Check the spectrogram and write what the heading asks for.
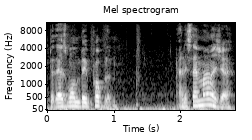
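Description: Fairly high and gravelly, with lively intonation and a slightly fast pace, this young man in his twenties delivers a blunt, rambling football take over soft background music. He vlogs solo from a small room at home using a wired earphone mic.

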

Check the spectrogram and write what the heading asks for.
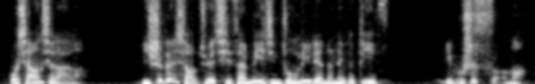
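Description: A man voicing a stern, quick-tempered old sect elder who scolds gruffly, in a fast manga recap narration. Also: fairly high pitch, big pitch swings, a little mellow, a little hiss or hum.

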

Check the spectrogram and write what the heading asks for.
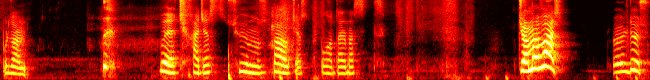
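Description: A woman with a high voice chats her way through a casual let's-play video. She pokes fun at herself and exclaims at what happens in the game.

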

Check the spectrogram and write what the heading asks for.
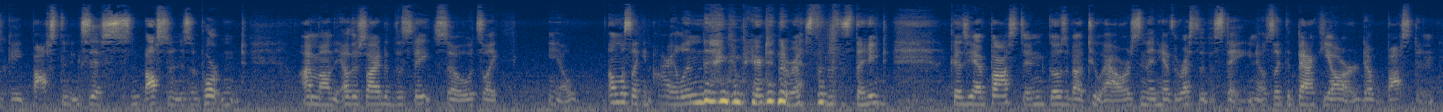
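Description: Talking fairly quickly in a steady, mid-range voice, a New England vlogger in her 30s rambles to her webcam with wry humor, frequent laughs and mild swearing. The rough recording carries a little hiss or hum, made in a small room with a red cloth backdrop.

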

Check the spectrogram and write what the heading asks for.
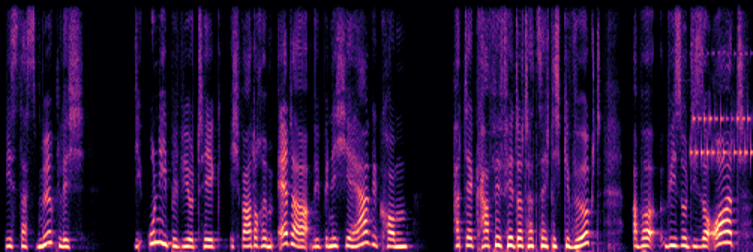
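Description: A woman reading a visual novel aloud in first person, soft, reflective and dramatic. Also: a little high. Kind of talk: expressive first-person game narration.

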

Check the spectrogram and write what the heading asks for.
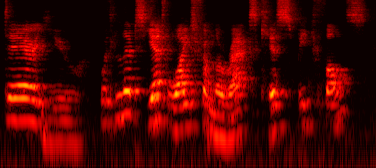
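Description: Guy playing a harsh commanding judge, lively swoopy delivery, echoey far off. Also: on the high side, slow pace. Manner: commanding and scornful. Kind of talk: stage acting in a live play.

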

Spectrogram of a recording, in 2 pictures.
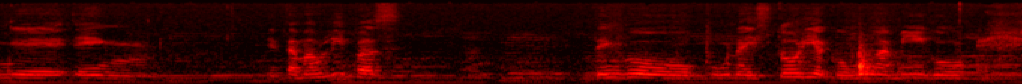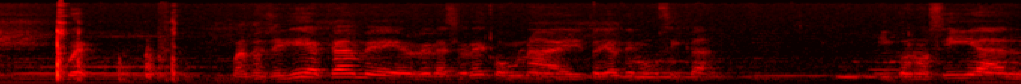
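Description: A man's voice: medium pitch, fairly even intonation, measured pace, long pauses. A man in his fifties from Ecuador, a café owner, explaining at length in casual chat, emphatic and repeating himself. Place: outdoor café patio. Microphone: far camera on a table. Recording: distant outdoor mic with music behind.

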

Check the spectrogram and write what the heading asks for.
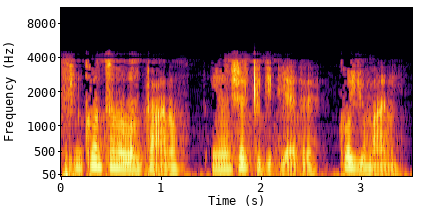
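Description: A man's voice: medium pitch, wildly swooping pitch, a little fast, slightly rough, pitched above the performer's own voice, full character voice. A man voicing an impulsive young female wolf who blurts out her words, in an audiobook with tinny, phone-like sound. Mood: pleading. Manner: blurting, pleading.

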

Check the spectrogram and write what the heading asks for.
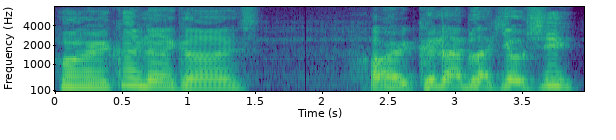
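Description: A man's voice: high-pitched, slow pace. Man doing a rowdy, bossy cartoon bird. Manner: loud, rowdy, leads the group. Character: bossy, excitable male cartoon bird leader. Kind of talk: puppet comedy skit.

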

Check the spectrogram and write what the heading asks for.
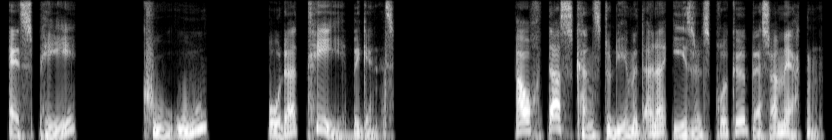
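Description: A man narrates a children's spelling lesson in a slow, carefully paced delivery. His pitch swings widely as he explains each rule. The recording is dry and close, with no room sound. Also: breathy edge, no room sound. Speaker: narrator of an educational video.

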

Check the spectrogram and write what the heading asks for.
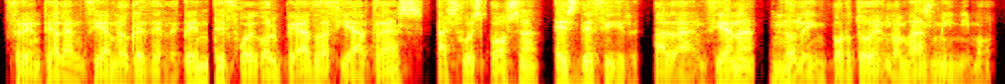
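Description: Brief: male novel narrator, very low voice, stilted literal delivery, dry sound. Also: animated, normal speed, few pauses, fairly bright tone, no echo.

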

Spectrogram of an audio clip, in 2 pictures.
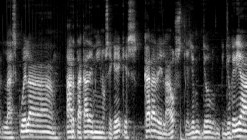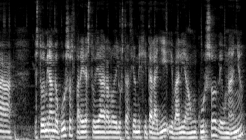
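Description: A young man talks casually and excitedly, gushing and swearing in awe as he pages through an illustration book. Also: medium pitch. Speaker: illustrator and YouTuber. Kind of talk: casual vlog, flipping through an art book.

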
